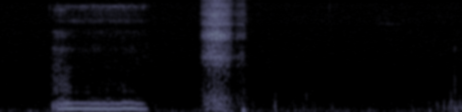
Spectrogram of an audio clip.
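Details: Snoring from a very tired sleeping Corgi: one steady, humming snore on the in-breath, then a short breathy out-breath.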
